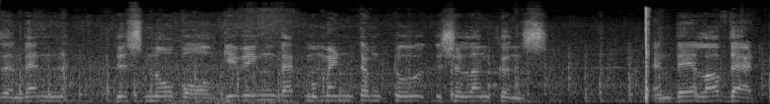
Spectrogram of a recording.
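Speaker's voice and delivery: fired up about sloppy bowling; heated commentary. Real, not acted. Pundit criticises the no-ball. (worked-up commentator)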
